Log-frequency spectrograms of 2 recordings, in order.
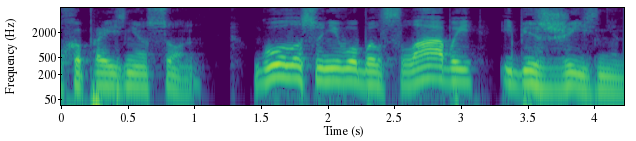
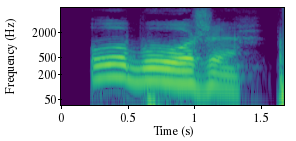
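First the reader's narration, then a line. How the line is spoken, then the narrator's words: Groaned. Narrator (Russian): простонал Зафот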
